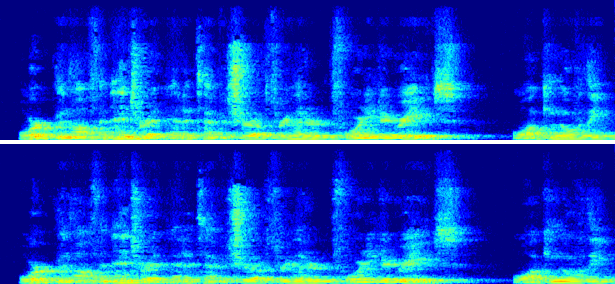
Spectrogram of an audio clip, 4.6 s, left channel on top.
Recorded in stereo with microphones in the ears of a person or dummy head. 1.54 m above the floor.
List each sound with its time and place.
0.1 s a man speaking: 45° left (ahead or behind), 0.9 m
